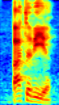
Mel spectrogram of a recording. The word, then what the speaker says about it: Batavia: I I just got to pick one. Batavia. That's it. It From now on, Batavia, you'll never hear me say another pronunciation of that word. It is Batavia.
